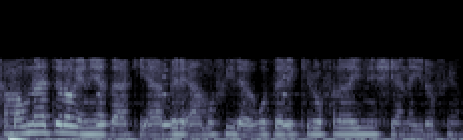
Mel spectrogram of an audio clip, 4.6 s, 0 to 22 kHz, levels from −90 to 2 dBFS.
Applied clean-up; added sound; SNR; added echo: none; Wind instrument, woodwind instrument; 14 dB; reverberation time 0.1 s.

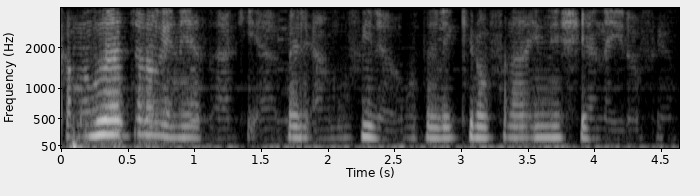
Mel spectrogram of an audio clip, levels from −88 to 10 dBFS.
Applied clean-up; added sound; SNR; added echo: neural separator model SepFormer WHAMR!.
